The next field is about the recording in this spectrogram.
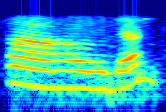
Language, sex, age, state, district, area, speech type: Kannada, female, 30-45, Karnataka, Chitradurga, rural, conversation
